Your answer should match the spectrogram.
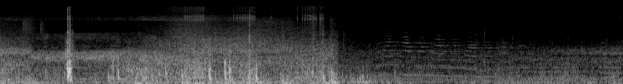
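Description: Wind buffeting the microphone, with one sharp click less than a second in as the Olympus XA's shutter is released. About halfway through the wind cuts off and faint music takes over.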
